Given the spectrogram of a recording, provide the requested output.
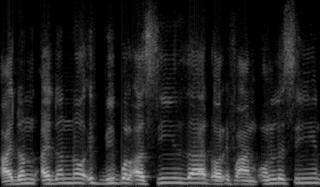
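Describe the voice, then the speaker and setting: Lively intonation and a dark, mellow tone in a non-native accent, with a dry, close sound and no echo. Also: man. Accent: foreign. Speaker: community panelist. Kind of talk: panel discussion. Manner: impassioned.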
